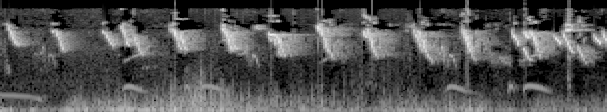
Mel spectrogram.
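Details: Steady series of high, sharp chip notes, close to three per second, sung by a saffron finch to encourage a silent canary, with a few soft descending whistles and light background hiss.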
